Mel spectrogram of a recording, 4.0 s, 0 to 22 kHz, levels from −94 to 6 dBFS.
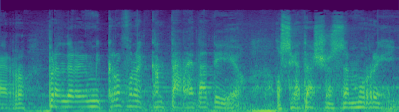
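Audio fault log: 0.17–3.78 s, clock drift buffer slips: Short clicks recur about every 0.60 s across this span. Each one is a tiny jump where a few samples go missing or repeat. The steady spacing likely comes from two clocks disagreeing by roughly 300 ppm.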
